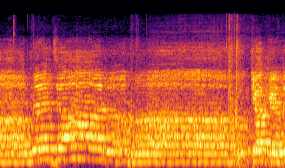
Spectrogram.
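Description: A male reciter chanting an Urdu noha, a Shia mourning lament, into a microphone in long, drawn-out sung lines that slide in pitch.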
